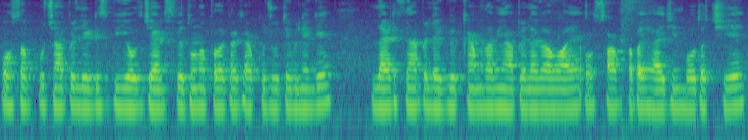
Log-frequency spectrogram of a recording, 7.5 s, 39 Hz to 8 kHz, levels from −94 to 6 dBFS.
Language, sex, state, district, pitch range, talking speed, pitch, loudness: Hindi, male, Haryana, Rohtak, 135-140 Hz, 270 wpm, 140 Hz, -17 LUFS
